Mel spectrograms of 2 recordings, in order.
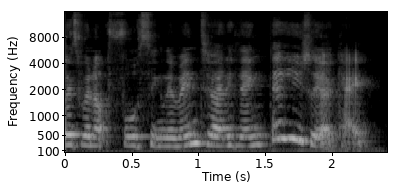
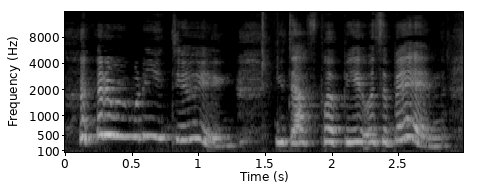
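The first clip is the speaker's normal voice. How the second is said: put-on jolly kids' TV presenter teasing a puppy; upbeat puppy talk; 5 semitones higher than usual. Owner laughing off puppy's bin scare, upbeat. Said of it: "I talk in a very upbeat voice".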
